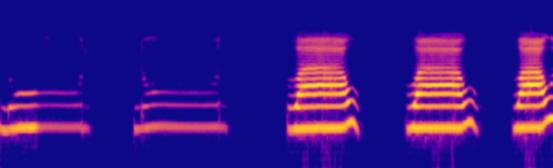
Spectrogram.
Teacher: दोनों होठों को गोल करके अदा किया जाता है।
